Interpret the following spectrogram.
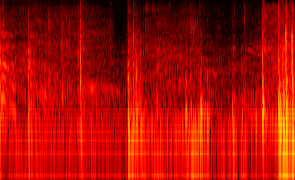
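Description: Scattered light clacks of inline skates' hard boots and frames knocking on a skatepark ramp, with faint voices behind.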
